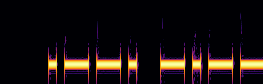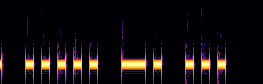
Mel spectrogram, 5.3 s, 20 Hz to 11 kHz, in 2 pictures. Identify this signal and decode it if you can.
Morse code, heard as a keyed tone, about 15 wpm, 700 Hz. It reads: PY5NS
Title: DXCC-100 Call Signs - 5 Characters - Repeated 3x - 15wpm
